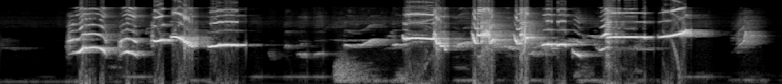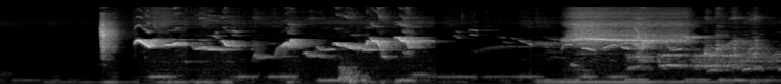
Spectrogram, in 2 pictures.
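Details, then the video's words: Oriental magpie-robin singing hard in the 'gacor ngeplong' style, played as a lure to prompt young speckled or off-form birds to reply: rapid bursts of rich whistles and harsh chatters, a pause, then softer varied warbling phrases and a buzzy ending. "suara kacer gacor ngeplong pancingan kacer drop trotol seketika nyaut gacor"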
